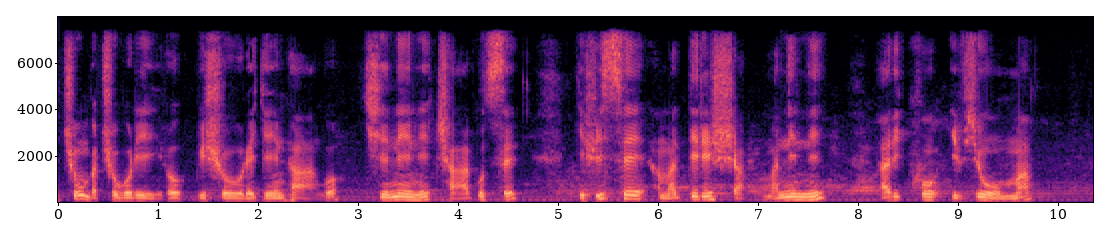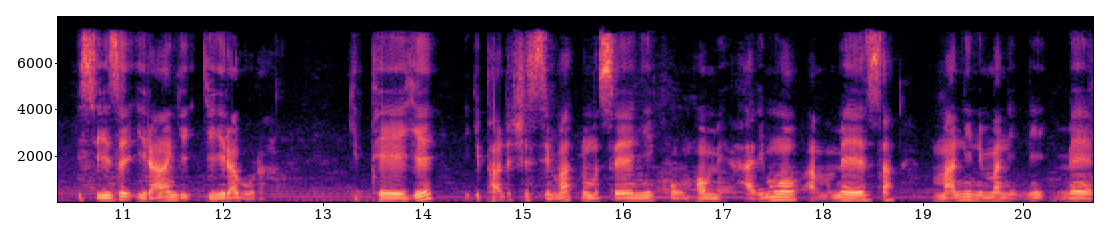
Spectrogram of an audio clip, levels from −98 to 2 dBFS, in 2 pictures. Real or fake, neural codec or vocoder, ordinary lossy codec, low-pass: real; none; AAC, 48 kbps; 7.2 kHz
